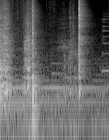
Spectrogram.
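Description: Two sharp clicks about a second apart as a large rigid packaging box is handled on a desk.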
